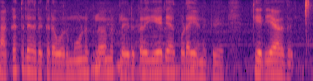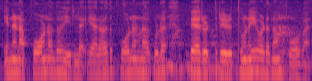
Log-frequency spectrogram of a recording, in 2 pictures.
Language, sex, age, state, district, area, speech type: Tamil, female, 30-45, Tamil Nadu, Tirupattur, rural, spontaneous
